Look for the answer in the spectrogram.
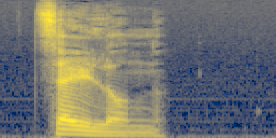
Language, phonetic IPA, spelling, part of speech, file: Polish, [ˈt͡sɛjlɔ̃n], Cejlon, proper noun, Pl-Cejlon.ogg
